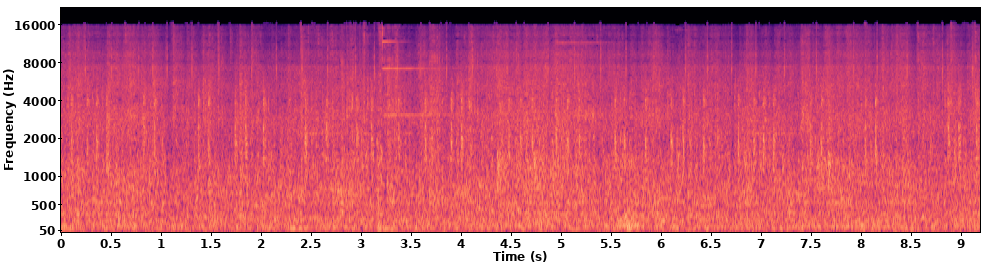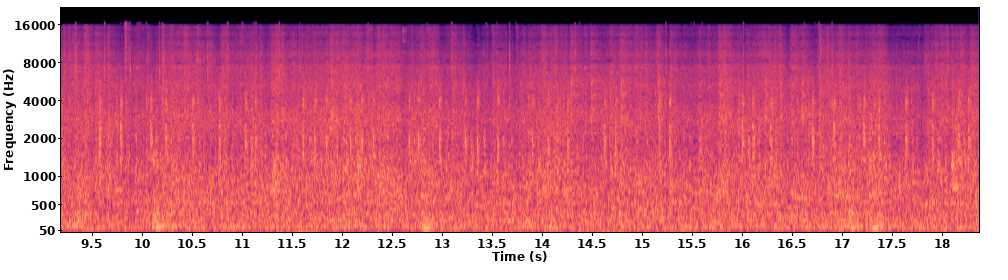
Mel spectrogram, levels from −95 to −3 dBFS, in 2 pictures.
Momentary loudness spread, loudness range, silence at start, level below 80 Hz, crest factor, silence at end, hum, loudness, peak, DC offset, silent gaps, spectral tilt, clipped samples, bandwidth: 3 LU; 1 LU; 0 s; -36 dBFS; 14 dB; 0 s; none; -19 LUFS; -6 dBFS; 0.2%; none; -3 dB/octave; under 0.1%; 17 kHz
